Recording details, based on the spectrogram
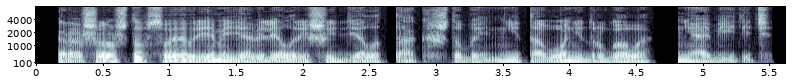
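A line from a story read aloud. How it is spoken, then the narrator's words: Plain. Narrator (Russian): сказал император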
